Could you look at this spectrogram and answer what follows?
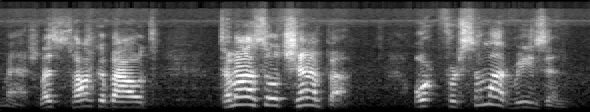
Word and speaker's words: Ciampa: It should have been Chapa or something like that. That's Ciampa. That's how we know it. But it's spelled Siampa. Ciampa.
